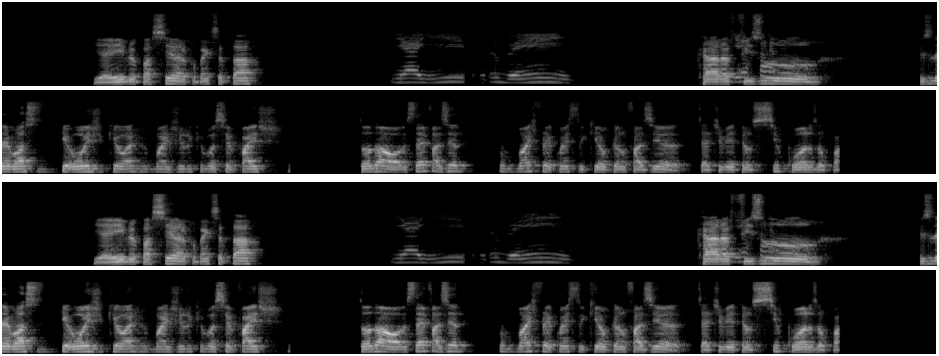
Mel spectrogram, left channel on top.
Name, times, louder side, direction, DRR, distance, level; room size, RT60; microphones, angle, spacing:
voice 1, 0.9-2.6 7.0-8.3 9.2-12.1 12.9-14.0 14.3-17.7, right 3 dB, 30° right, 2.4 m, -27 dB
voice 2, 3.9-5.7 7.3-7.9, left 3 dB, 30° left, 3.2 m, -43 dB
head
